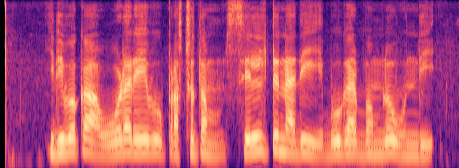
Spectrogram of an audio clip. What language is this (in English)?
Telugu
